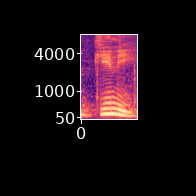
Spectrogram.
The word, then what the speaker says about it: Guinea: that's mainly how it goes and Papua New Guinea we need to know how to say the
